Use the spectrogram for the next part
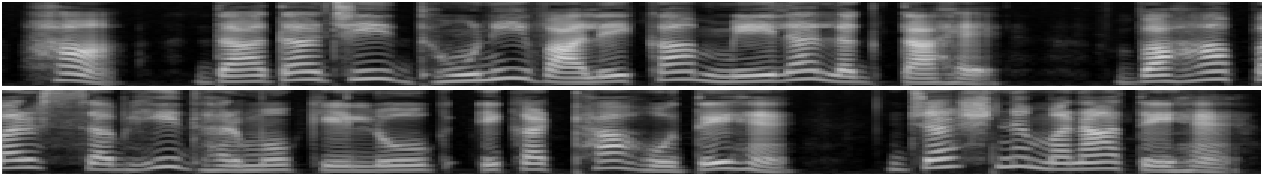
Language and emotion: Hindi, neutral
